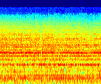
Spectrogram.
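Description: A loud, steady horn-like chord of several held notes from the film's soundtrack, unchanging throughout.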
